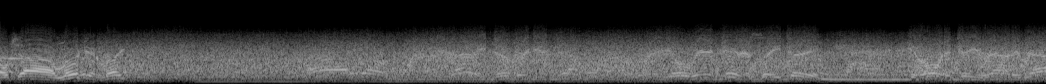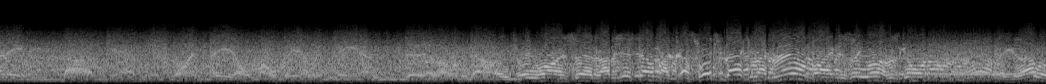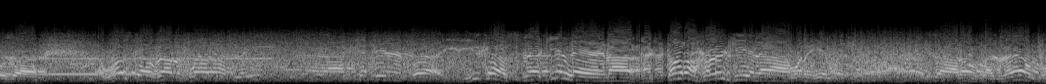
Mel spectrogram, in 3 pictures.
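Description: CB radio receiver on channel 28 picking up distant skip: garbled, hard-to-make-out voices through static. Steady whistling tones sound under the voices at times.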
